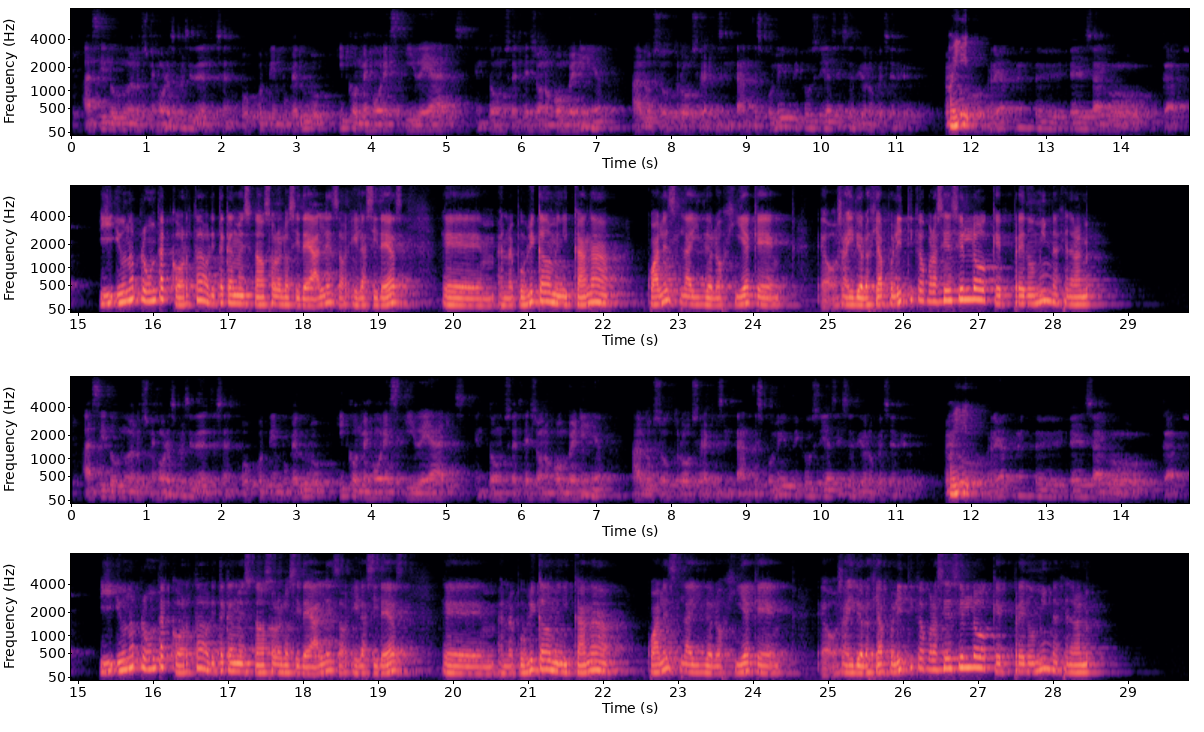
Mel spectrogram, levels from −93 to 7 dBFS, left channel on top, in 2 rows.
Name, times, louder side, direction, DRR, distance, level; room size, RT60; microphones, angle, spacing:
voice 1, 0.1-7.1 7.5-11.2 11.6-14.7, right 1 dB, 10° right, 2 dB, 6.8 m, -42 dB
voice 2, 15.3-19.3 19.9-22.1 22.6-24.4 24.9-28.5, left 1 dB, 40° left, 9 dB, 1.4 m, -23 dB
28.0 x 26.0 x 7.4 m, 0.77 s
head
